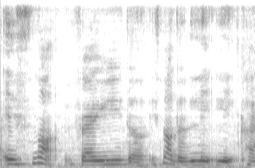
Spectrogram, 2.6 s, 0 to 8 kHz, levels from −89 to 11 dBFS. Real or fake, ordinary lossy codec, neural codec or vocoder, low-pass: fake; none; codec, 16 kHz, 16 kbps, FreqCodec, smaller model; none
